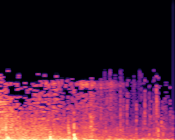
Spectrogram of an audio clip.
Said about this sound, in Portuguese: É uma bomba!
